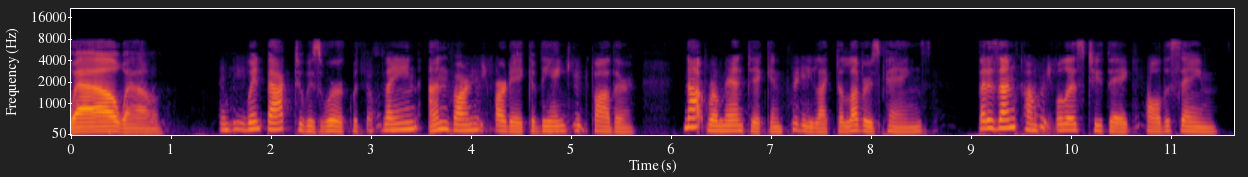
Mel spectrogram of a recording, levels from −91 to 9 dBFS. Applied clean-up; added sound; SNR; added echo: neural mask model DeepFilterNet 3.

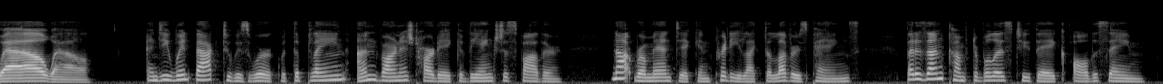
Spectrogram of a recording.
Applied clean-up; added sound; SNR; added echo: none; none; none; none.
